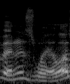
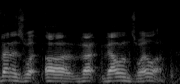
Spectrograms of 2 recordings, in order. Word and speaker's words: Valenzuela: It's nice to see Cristina Venezuela start to get her, or Valenzuela, I'm sorry. Valenzuela, or is it No, it's Valenzuela. I believe it's pronounced Valenzuela.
